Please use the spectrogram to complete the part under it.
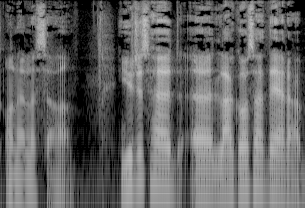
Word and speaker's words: La Gozadera: Could you help me with that, the pronunciation? – Yeah, it's called the... Gente de la Zona featuring Mark Anthony, and it's La Gozadera.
